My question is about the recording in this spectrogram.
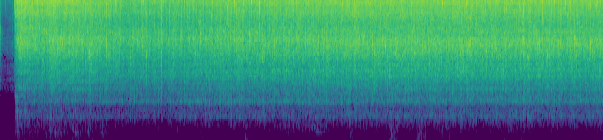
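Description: Chopped onion frying in hot fat and beef drippings in a Dutch oven: a steady sizzle that starts suddenly just as the onion goes in.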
